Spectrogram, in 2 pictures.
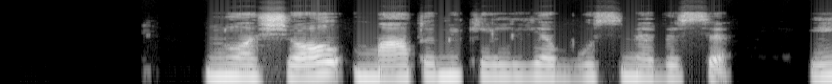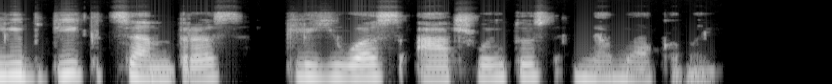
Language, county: Lithuanian, Vilnius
